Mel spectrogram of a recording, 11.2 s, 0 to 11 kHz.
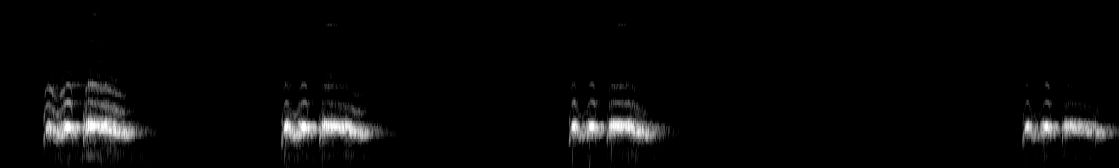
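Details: Spotted dove in vigorous 'kuk 2' style calling, used as a lure to prompt other doves to answer: short low hoarse coo phrases, each about a second long, repeated roughly every three seconds with silent gaps.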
